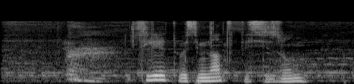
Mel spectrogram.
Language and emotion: Russian, neutral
